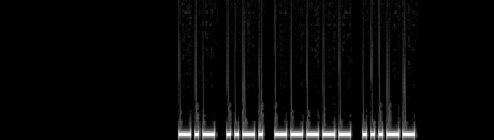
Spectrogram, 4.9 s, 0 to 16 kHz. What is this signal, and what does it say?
Morse code, heard as a keyed tone, about 29 wpm, 700 Hz. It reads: KF03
